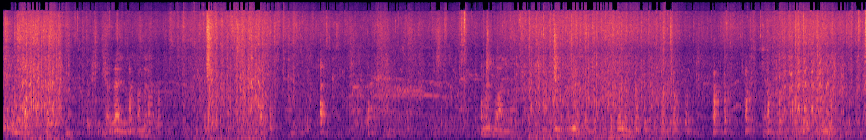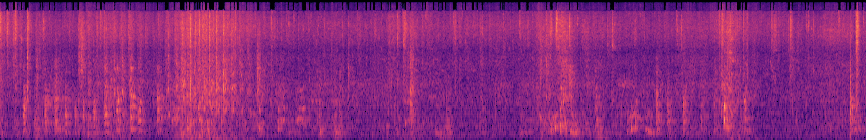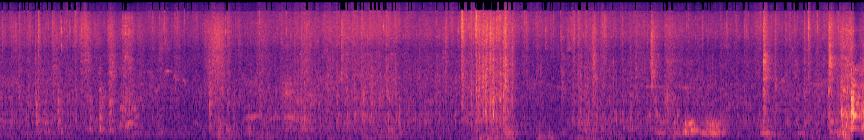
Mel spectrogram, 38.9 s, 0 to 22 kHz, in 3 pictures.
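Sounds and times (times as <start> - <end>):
pigeons cooing: 0.1 - 6.6, 7.3 - 13.0, 20.8 - 24.4, 34.7 - 38.9.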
